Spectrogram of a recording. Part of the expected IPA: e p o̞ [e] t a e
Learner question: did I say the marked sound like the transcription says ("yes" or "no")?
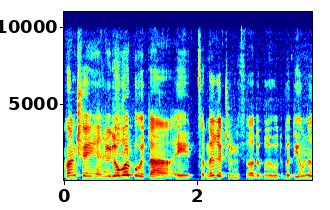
yes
